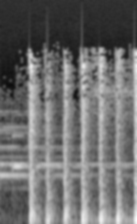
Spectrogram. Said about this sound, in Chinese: 这敲门声急促而显得沉闷。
